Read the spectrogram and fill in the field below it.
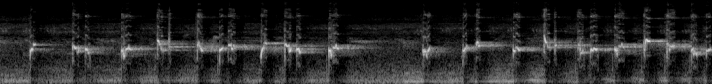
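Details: Yellow-vented bulbul delivering a long fighting song meant to trigger singing in other bulbuls; lively chain of short whistled notes, steady rhythm, a brief gap near the middle, then notes climbing a little higher.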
